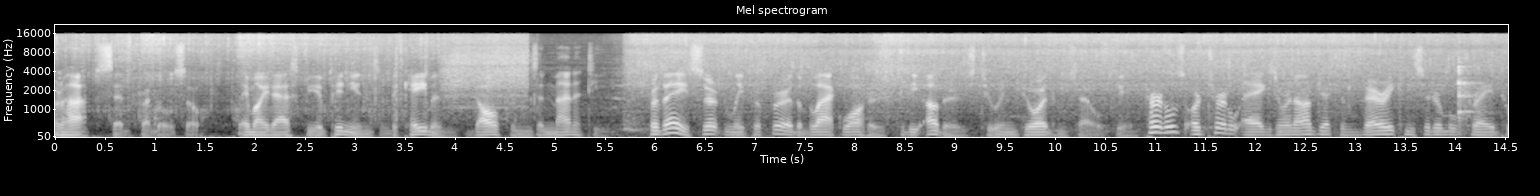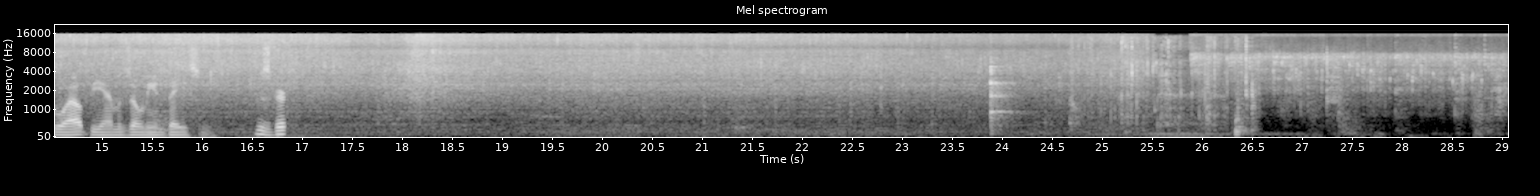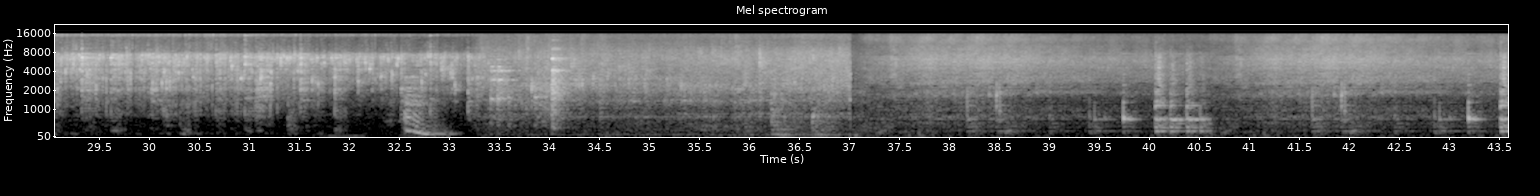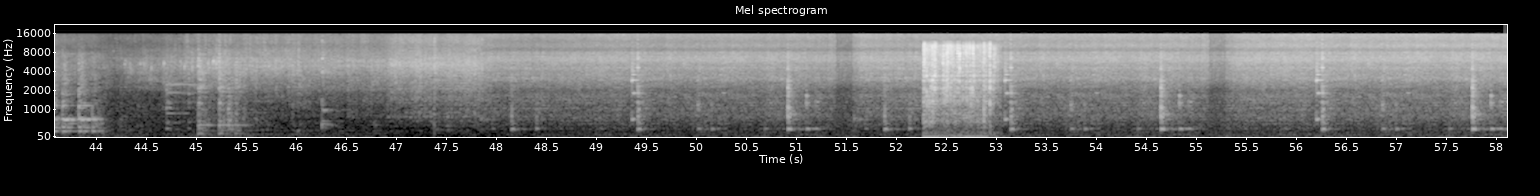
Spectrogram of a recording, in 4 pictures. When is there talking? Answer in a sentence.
The talking can be heard from 0.0 to 16.9 s.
